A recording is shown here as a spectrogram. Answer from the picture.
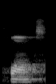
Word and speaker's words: Planck: grad school instructor who who told me he would fail me if i ever said planck's constant because it's plonk's constant he also was very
